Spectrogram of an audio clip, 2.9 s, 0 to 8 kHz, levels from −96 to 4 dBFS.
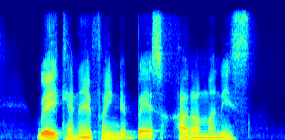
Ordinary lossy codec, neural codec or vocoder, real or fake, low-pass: none; codec, 16 kHz, 1 kbps, X-Codec, HuBERT features, trained on balanced general audio; fake; 7.2 kHz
